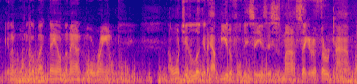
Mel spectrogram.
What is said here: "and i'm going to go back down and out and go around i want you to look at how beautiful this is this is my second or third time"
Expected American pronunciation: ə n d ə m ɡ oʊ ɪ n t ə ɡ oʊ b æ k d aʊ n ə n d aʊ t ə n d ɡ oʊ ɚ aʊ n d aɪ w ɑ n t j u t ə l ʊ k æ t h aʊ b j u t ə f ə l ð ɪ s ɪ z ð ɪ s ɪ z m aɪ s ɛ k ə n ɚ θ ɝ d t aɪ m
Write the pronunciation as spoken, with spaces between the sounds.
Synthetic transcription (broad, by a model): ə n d ə m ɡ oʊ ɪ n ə ɡ oʊ b æ k d aʊ n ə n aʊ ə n ɡ oʊ ɚ aʊ n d aɪ w ɑ n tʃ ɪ t ə l ʊ k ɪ t h aʊ b j u t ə f l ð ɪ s ɪ z ð ɪ s ɪ z m aɪ s ɛ k ə n ɚ θ ɝ d t aɪ m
